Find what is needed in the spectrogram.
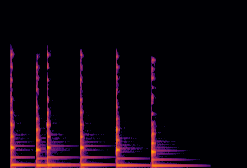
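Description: Short chiming music jingle for a channel intro: six bell-like notes in quick, uneven succession, stepping down in pitch. The last note rings on and fades away.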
